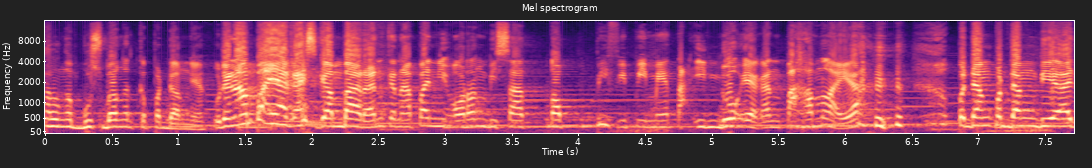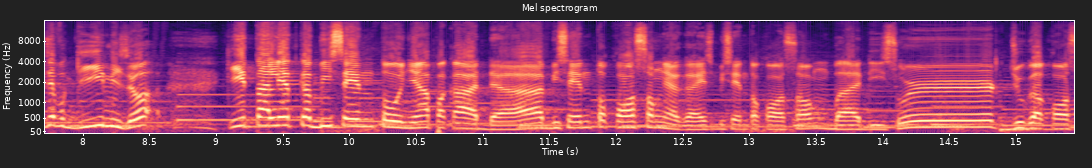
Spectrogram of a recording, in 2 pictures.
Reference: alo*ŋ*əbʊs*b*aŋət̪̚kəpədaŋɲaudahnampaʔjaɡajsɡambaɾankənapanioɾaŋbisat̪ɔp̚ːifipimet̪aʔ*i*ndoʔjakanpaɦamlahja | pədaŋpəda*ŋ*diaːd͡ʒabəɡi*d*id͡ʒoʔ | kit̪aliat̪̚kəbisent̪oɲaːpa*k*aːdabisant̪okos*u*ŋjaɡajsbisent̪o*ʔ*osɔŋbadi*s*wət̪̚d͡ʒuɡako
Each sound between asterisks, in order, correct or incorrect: correct, correct, correct, correct, incorrect: n, correct, incorrect: ɔ, incorrect: k, correct

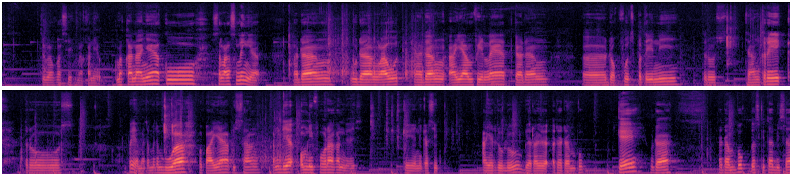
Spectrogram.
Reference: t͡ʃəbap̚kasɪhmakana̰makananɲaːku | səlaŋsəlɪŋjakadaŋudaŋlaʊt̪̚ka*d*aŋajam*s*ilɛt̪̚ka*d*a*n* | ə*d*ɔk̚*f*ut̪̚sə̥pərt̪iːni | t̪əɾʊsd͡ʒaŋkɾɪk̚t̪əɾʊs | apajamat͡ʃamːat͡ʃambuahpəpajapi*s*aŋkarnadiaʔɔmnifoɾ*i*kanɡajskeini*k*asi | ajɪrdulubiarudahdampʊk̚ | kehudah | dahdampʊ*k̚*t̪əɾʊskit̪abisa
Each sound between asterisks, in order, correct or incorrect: correct, incorrect: f, correct, incorrect: ŋ, correct, correct, correct, incorrect: a, correct, correct

